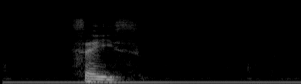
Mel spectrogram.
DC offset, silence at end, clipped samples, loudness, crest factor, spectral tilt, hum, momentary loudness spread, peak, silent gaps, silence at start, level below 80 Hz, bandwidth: under 0.1%; 0 s; under 0.1%; -34 LUFS; 22 dB; -6.5 dB/octave; none; 21 LU; -18 dBFS; none; 0.05 s; -68 dBFS; 9.2 kHz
